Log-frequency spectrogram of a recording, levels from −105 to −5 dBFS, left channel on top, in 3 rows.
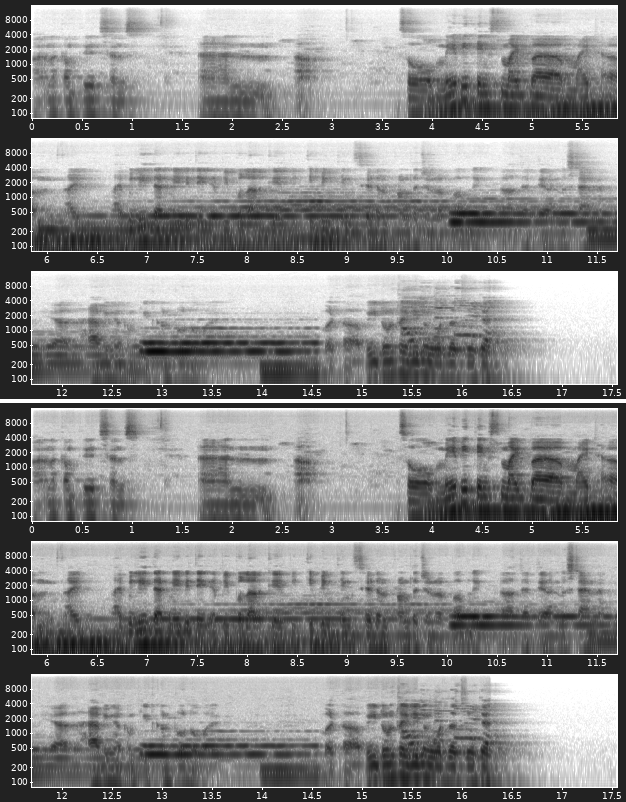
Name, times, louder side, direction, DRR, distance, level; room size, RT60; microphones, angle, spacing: voice 1, 0.0-1.1 1.7-2.9 3.7-13.6 14.6-16.3, right 5 dB, 65° right, 0.4 m, -26 dB
sound 1, 5.9-14.6, left 3 dB, 45° left, 0.3 m, -24 dB
voice 2, 15.4-16.3, right 2 dB, 15° right, 0.7 m, -32 dB
11.5 x 10.0 x 2.5 m
head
